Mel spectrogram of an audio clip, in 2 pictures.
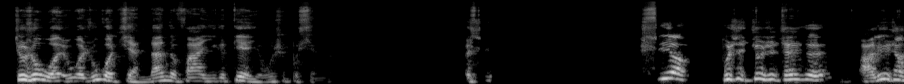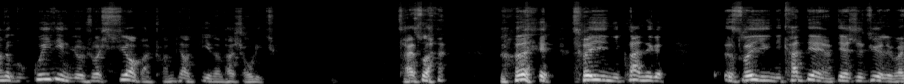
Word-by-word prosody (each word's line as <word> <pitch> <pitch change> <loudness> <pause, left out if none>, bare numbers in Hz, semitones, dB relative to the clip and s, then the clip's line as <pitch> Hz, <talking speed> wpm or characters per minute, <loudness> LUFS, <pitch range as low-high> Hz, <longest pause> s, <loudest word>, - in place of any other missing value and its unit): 就 220 - +7
是 215 - +7
说 230 +1 +6
我 165 -6 +2 0.2
我 155 -1 0
如 185 +8 -2
果 205 -6 +2
简 115 -3 -7
单 180 - -2
地 165 -4 -4
发 160 +5 -5
一 140 -2 -12
个 155 +1 -12
电 165 -2 -2
邮 115 +1 -13
是 130 +3 -17
不 125 - -23
行 110 -3 -10
的。 95 - -42 1.4
呃， - - -7
是。 - - -13 1.5
需 265 +2 -1
要， 275 -3 +6 0.4
不 240 +2 +4
是 255 +2 -1
就 255 +7 +1
是 225 -1 0
这 225 +4 +2
个 220 -1 +1 0.3
法 - - -3
律 240 +4 +1
上 210 -4 -1
的 185 - -2
规 160 -2 -17
规 235 +1 +2
定， 230 -9 -1
就 155 - -7
是 - - -10
说 165 - -5
需 225 - -5
要 200 -4 +3
把 125 -5 -13
传 125 +3 -16
票 150 -1 -10
递 150 -4 -10
到 125 -1 -12
他 125 +3 -10
手 115 -1 -12
里 115 - -12
去。 - - -20 1.2
才 - - 0
算。 - - +1 0.8
对， 230 +3 +8 0.4
所 210 0 +7
以 205 -2 +5
你 160 -3 -5
看 185 +4 0
这 180 - 0
个 435 - -8
所 200 +1 +4
以 190 -4 +3
你 155 -2 -9
看 195 +5 -2
电 210 -1 +2
影、 130 - -9
电 175 +1 0
视 170 +1 -7
剧 190 +4 -4
里 140 -2 -4
边 140 +1 -3
175 Hz, 230 characters per minute, -22 LUFS, 140-215 Hz, 1.5 s, 对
